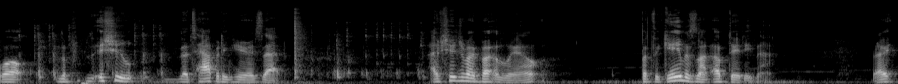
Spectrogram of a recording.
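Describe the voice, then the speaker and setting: At a moderate pace, the speech comes with long, frequent pauses while music plays in the background. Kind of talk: casual gameplay commentary.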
